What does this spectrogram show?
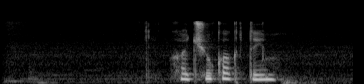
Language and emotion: Russian, neutral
